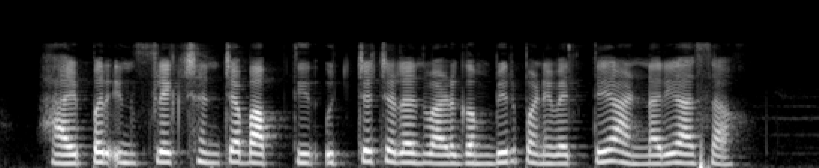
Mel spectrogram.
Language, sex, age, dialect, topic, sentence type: Marathi, female, 18-24, Southern Konkan, banking, statement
